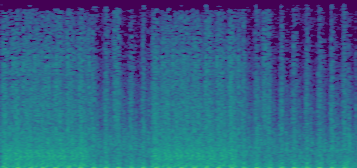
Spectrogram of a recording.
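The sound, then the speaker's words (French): Machine guns fire in rapid, rattling bursts as firing squads execute prisoners near the Roquette prisons, a dense continuous stutter of shots with small pulses in loudness, no voices. “Du côté des prisons de la Roquette se font à nouveau entendre des rafales de mitrailleuses. Ce sont les Versaillais qui fusillent.”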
